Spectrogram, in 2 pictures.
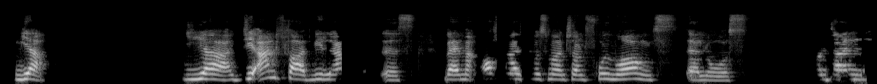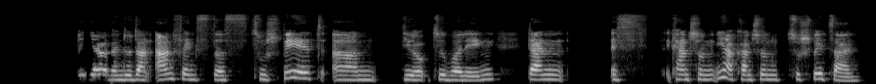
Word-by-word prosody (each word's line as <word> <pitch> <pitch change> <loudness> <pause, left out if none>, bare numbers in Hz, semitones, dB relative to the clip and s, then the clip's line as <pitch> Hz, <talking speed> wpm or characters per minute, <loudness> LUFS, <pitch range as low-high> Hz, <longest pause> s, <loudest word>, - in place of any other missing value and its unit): Ja. 240 +3 +5 1.4
Ja, 235 -3 +5
die 215 +6 +3
Anfahrt, 265 -7 +4
wie 240 +2 -2
lang 235 +1 0 0.4
das 200 0 -7
ist. - - -32 0.2
Weil 225 -1 +4
man 225 -1 -2
oft 255 +1 0
halt, 250 -3 0
muss 245 -1 -7
man 230 -1 -2
schon 225 -1 -3
früh 255 +4 -4
morgens, 235 -2 +1
äh, 200 -1 -1
los. 185 -1 -7 0.7
Und 225 -2 -8
dann 225 0 +1 1.1
ja, 230 - +1
wenn 215 0 -3
du 215 0 0
dann 215 -2 +4
anfängst, 230 0 +1
das 205 -1 -4
zu 230 -2 -6
spät, 280 +4 +2
ähm, 210 0 -2 0.2
dir 205 -2 -1
zu 230 - -2
überlegen, 205 +2 -1 0.3
dann 225 -2 +3 0.5
ist 225 0 -8 0.2
kann 230 -1 +1
schon 230 +1 -4
ja, 320 - +2
kann 225 -1 -1
schon 225 -1 -5
zu 240 - -5
spät 255 +1 0
sein. 180 -3 -2
225 Hz, 145 wpm, -23 LUFS, 210-240 Hz, 1.4 s, Ja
